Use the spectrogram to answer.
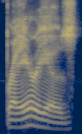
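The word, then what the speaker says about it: Briareos: It was really hard to remember his name for a while, but it's Briarios. Just say it like dude. I was like, say it like Cheerios.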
